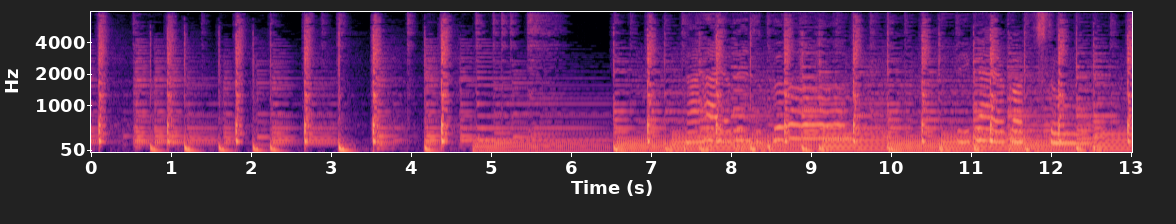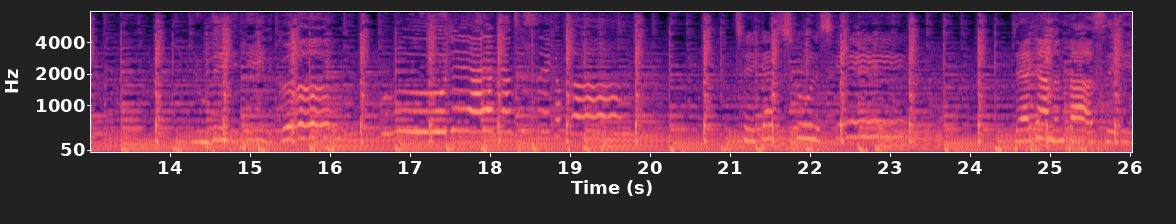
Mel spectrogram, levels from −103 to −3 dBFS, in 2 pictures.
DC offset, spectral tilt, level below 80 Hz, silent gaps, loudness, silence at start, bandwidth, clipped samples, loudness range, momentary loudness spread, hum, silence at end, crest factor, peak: under 0.1%; -6 dB/octave; -38 dBFS; none; -29 LUFS; 0 s; 8 kHz; under 0.1%; 7 LU; 11 LU; none; 0 s; 18 dB; -12 dBFS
